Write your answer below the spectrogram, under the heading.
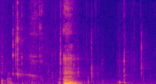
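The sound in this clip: A hard blue candy is bitten, giving one loud, crisp crunch, surrounded by a few faint clicks and mouth sounds.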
